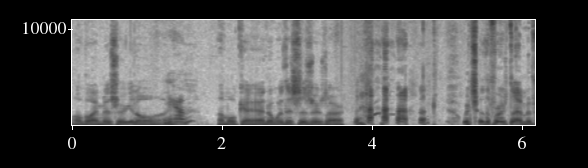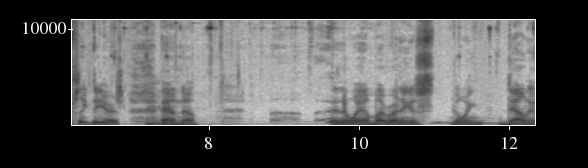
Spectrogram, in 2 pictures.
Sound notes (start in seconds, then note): 3.7 laughs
